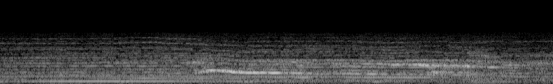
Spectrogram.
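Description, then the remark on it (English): A dog howls in long, wavering tones that rise and fall, the cry swelling midway and carrying on steadily without pause over a dull, constant background, as the dog attacks a man. “He's gone for the dog.”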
